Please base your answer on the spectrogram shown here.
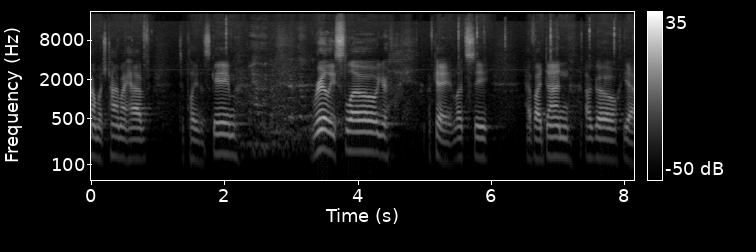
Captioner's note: laughter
